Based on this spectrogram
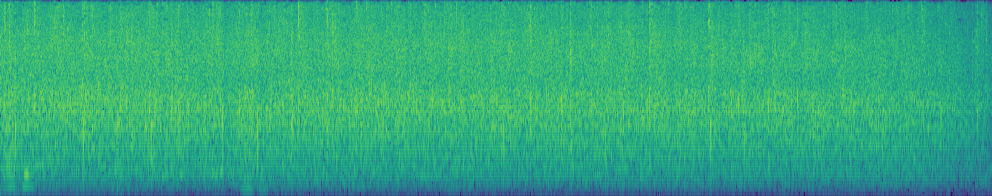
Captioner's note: applause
